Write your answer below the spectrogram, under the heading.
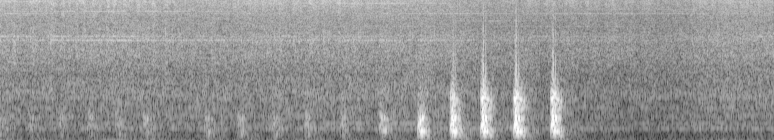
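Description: A hard kitchen object knocking five times, about three knocks a second, each knock with a short ringing tone, after a few seconds of fainter tapping and handling sounds.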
